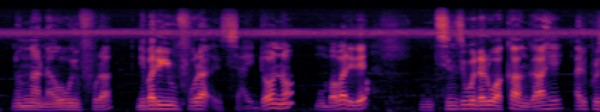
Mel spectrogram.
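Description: Crickets chirring in a steady, unbroken high-pitched drone beneath a man's talking.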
